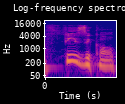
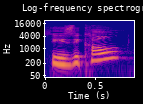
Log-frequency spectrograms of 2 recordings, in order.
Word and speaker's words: physical: c a l mas a pronúncia ó Physical como se fosse f mesmo tá Physical only Logical You must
